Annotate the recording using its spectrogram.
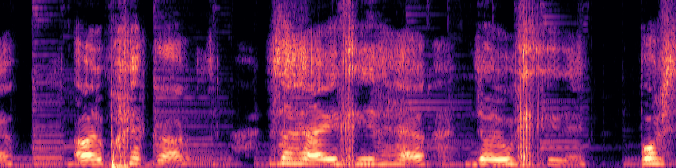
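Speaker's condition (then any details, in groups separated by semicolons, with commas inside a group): Cerebral palsy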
